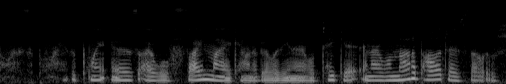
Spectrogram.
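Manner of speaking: angry whisper to herself. Real, not acted. Venting alone in a bitter whisper. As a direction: hiss it under her breath.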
